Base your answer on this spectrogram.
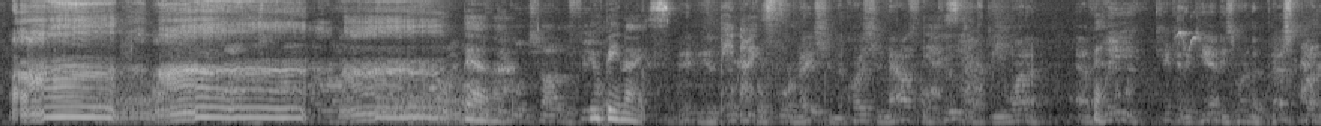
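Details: Chihuahuas described as possessed make three sustained, moaning growl-whines in the first few seconds, each a few seconds long with a wavering pitch, followed by steady human speech and background room noise.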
